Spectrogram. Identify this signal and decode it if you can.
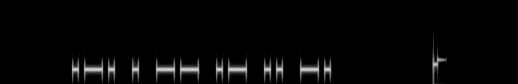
Morse code, heard as a keyed tone, about 20 wpm, 700 Hz. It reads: REMAIN
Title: Sentences from Top 1200 Words - New Word Drill Alt - 20wpm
